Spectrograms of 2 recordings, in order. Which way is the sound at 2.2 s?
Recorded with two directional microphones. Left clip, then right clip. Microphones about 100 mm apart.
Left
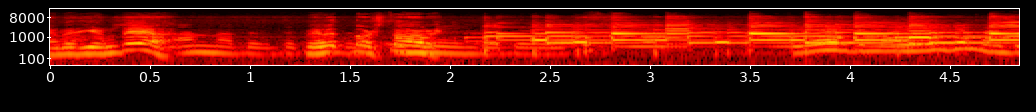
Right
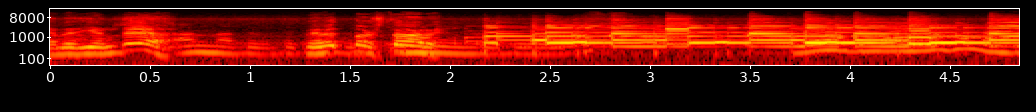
10° right (ahead or behind).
